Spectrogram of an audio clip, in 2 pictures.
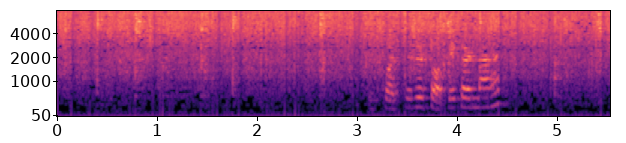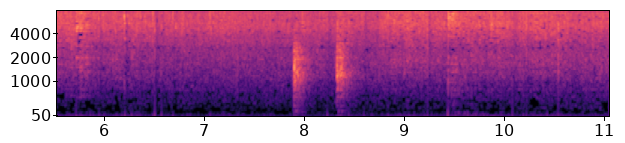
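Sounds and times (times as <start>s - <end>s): spatula scraping a pan: 0.0s - 6.3s, 9.4s - 10.1s
onions sizzling in hot oil: 0.0s - 11.0s.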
